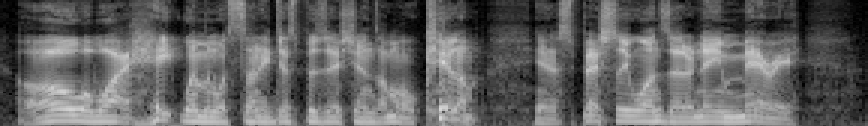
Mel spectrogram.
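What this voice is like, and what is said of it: Bad Mr. T and Yosemite Sam impression. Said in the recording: “Mr. T? ... That was a combination of Mr. T and like bad Yosemite Sam. This is bad impersonation hour”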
